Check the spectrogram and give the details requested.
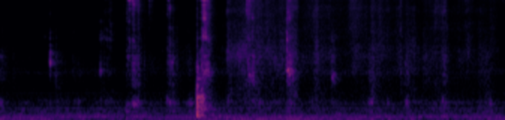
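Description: Chewing crunchy tortilla chips: scattered soft crunches, with one sharper crunch about two and a half seconds in.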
